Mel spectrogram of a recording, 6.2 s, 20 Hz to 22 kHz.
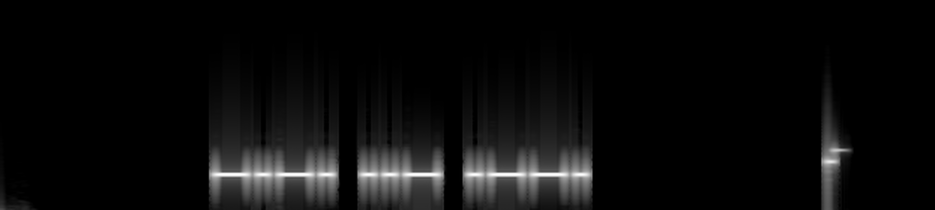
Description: Morse code, heard as a keyed tone, about 17 wpm, 700 Hz. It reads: CUP
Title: Three Letter Words - 17wpm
